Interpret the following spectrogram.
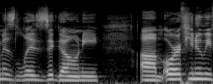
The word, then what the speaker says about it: Zagone: If you don't know me, my name is Liz Zagone. Or if you knew me from high school, it's Zamboni. So. Get it? Zamboni cuz it rhymes with Zagone.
